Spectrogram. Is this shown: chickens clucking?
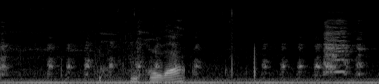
yes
